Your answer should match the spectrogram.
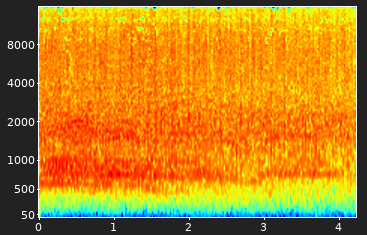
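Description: A studio audience at a live trivia game show applauds guest astronaut Chris Hadfield, dense, steady clapping that stays loud throughout and eases only slightly toward the end, with no talking.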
